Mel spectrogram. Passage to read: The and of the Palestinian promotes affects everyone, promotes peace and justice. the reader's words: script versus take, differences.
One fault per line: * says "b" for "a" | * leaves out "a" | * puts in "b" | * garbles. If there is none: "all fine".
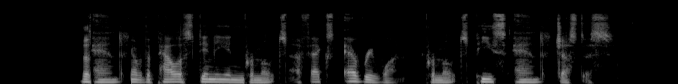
all fine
